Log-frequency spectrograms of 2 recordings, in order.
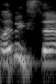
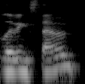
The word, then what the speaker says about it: Livingston: And that Living Stone I is it Livingston is how you pronounce it, Bruce? Right. Livingston. It's not Living Stone.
